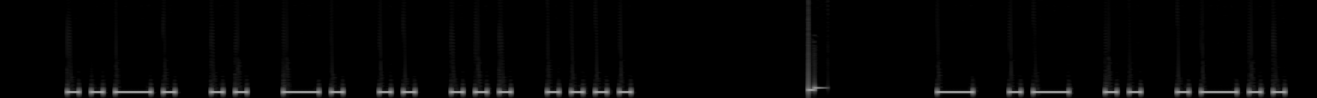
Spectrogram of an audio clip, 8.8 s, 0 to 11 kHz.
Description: Morse code, heard as a keyed tone, about 15 wpm, 700 Hz. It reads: FINISH TAIL
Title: Sentences from Top 1000 Words - Review Part 3 - New Word Drill - 15wpm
